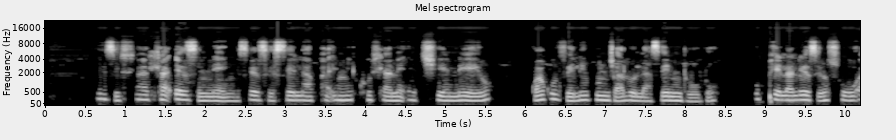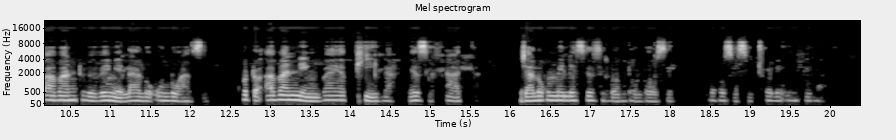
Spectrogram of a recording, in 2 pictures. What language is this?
North Ndebele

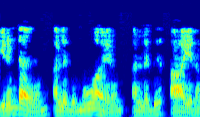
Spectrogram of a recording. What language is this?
Tamil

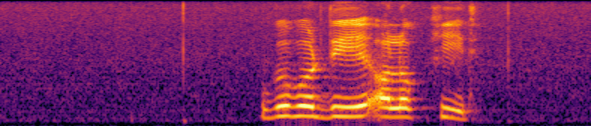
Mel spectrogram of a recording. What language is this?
Bangla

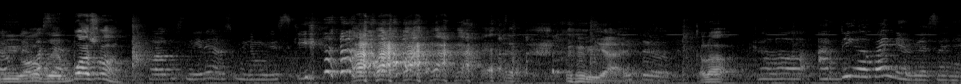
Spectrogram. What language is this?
Indonesian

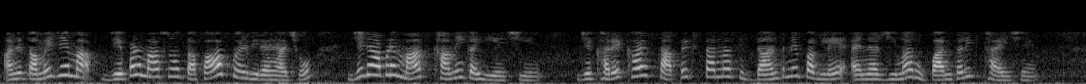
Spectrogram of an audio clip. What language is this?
Gujarati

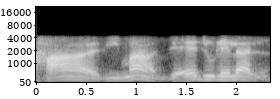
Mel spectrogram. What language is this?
Sindhi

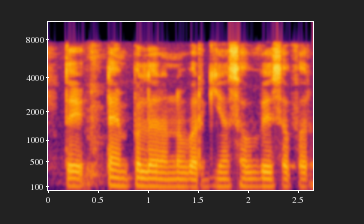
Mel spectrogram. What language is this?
Punjabi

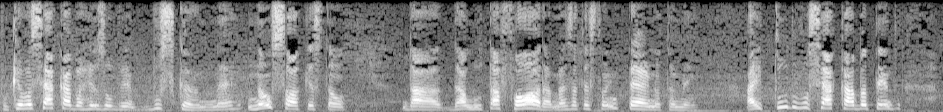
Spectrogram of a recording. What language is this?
Portuguese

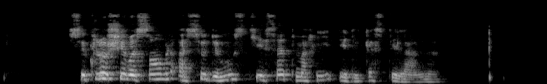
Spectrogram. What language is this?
French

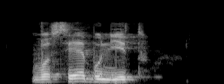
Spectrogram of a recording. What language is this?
Portuguese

